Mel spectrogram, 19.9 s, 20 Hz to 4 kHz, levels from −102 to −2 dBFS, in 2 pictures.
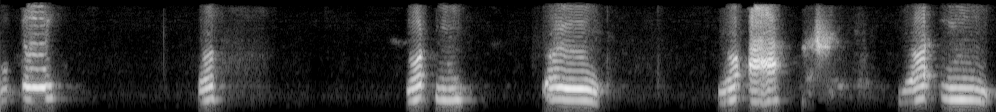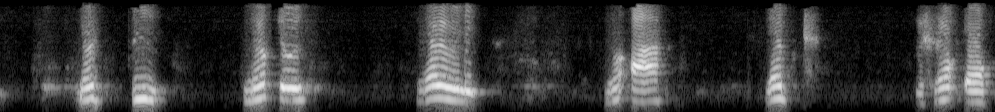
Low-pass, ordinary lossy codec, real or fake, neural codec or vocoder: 3.6 kHz; MP3, 32 kbps; fake; codec, 24 kHz, 0.9 kbps, WavTokenizer, medium speech release version 2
